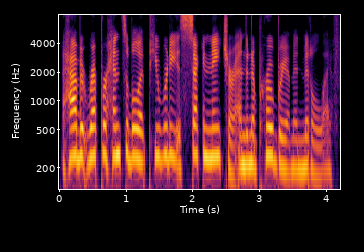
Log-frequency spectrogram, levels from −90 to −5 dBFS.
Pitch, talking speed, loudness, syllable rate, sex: 230 Hz, 200 wpm, -21 LUFS, 6.6 syllables/s, female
